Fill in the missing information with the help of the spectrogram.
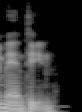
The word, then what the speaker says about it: Mantine: Look, I'm going off the 3D what? Pro, the Pokemon Battle Revolution, Serebii's pronunciation guide, and the anime. They all say Mantine.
